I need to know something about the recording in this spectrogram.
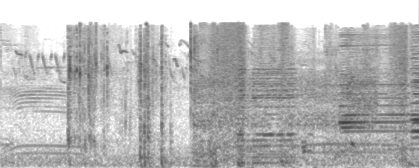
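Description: A sheep bleats over birdsong, then a handheld portable radio is switched on: a few clicks, a hiss of static from about two seconds in, and music starting to play from it near the end.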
